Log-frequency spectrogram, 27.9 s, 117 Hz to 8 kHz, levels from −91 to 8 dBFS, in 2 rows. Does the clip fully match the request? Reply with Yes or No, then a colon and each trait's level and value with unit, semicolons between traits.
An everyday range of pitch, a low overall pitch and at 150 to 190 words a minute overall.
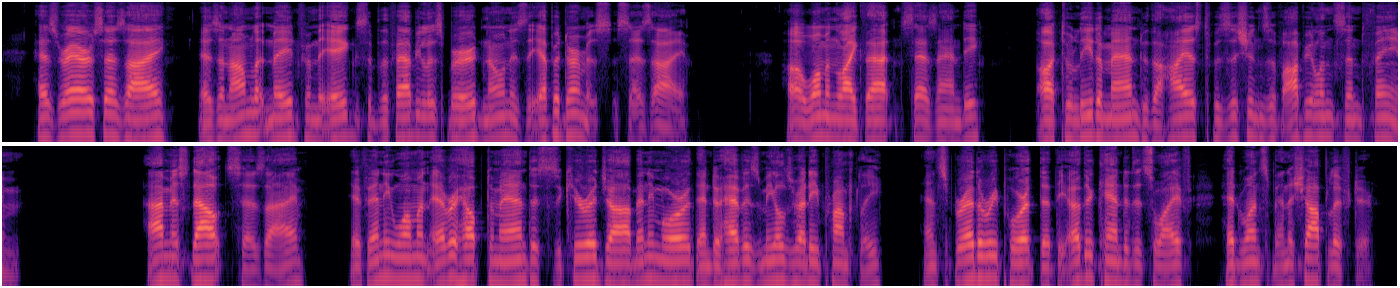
No: narrow, 2.3 semitones; low, 125 Hz; average, 170 wpm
